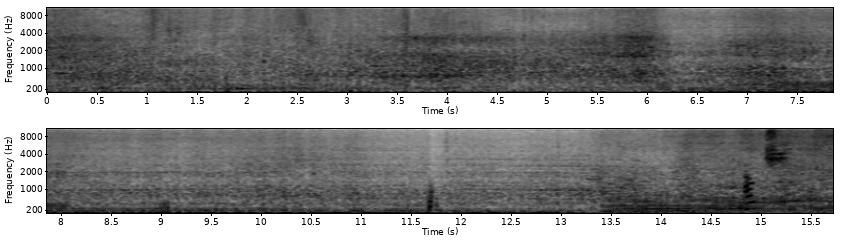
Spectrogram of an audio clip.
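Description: Motorized tricycle ride in the Philippines, with steady engine and wind rumble throughout and a voice talking over the noise.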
